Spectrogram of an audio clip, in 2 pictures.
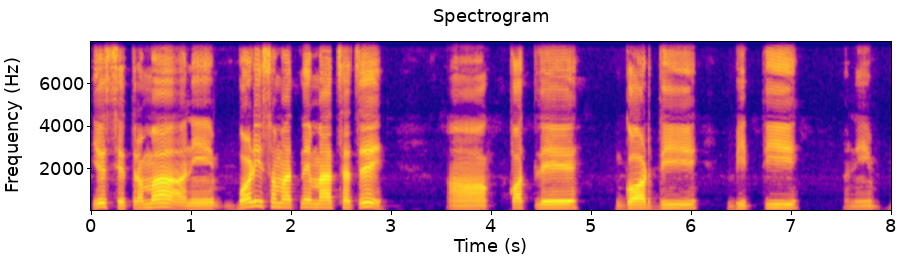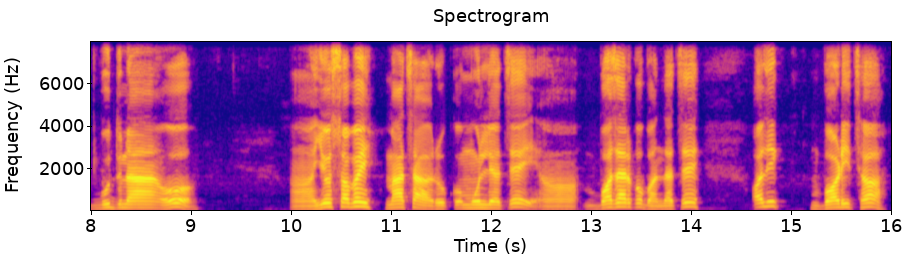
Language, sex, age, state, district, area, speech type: Nepali, male, 18-30, West Bengal, Kalimpong, rural, spontaneous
